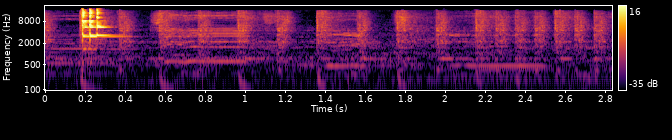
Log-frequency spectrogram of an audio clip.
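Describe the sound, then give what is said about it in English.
A single bright clink of glasses touching in a toast, ringing briefly near the start, followed by a low, steady background with soft repeating thumps and no voices. “And to that I say, cheers.”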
